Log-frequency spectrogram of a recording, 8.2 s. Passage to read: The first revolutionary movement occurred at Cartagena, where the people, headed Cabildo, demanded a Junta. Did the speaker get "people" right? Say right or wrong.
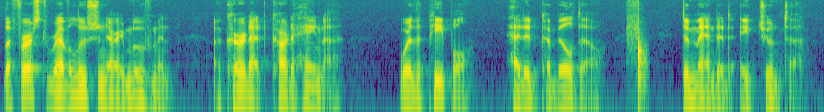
right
